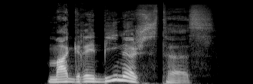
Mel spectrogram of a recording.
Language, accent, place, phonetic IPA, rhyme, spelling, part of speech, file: German, Germany, Berlin, [maɡʁeˈbiːnɪʃstəs], -iːnɪʃstəs, maghrebinischstes, adjective, De-maghrebinischstes.ogg
- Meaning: strong/mixed nominative/accusative neuter singular superlative degree of maghrebinisch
